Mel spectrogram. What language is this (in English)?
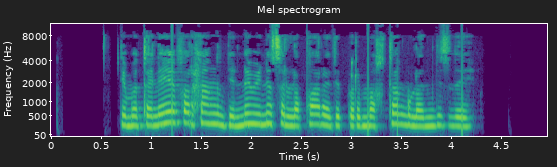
Pashto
